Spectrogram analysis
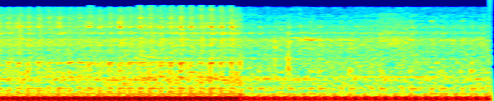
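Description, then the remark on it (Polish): A car engine rumbles steadily, loud and low, with a heavier surge in the first second before easing into a smoother purring drone as the car moves off to be reparked. No one speaks. “Mówiłeś o tym silniku i dźwięku silnika, to my teraz tak specjalnie się przeparkujemy.”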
